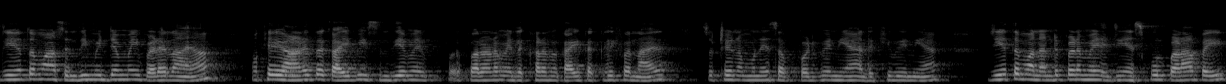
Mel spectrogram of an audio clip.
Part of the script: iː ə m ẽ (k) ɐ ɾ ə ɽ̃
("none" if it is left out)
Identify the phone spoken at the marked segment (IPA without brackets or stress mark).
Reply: p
